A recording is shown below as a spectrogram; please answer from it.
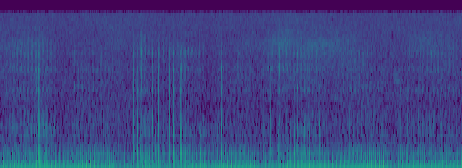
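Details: Pet cat's deep rhythmic purr recorded close for ASMR, rumbling in breath-length surges, overlaid by scattered sharp clicks and rustles from movement or touching.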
